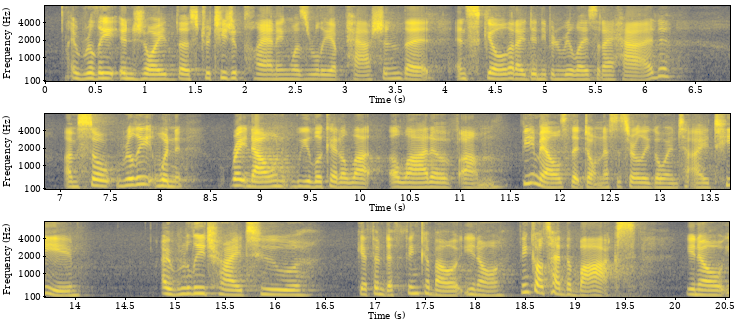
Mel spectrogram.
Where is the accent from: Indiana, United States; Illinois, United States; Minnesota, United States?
Minnesota, United States; Milan; moved away as an adult; I'm originally from Milan, Minnesota, which is southwest of Wilmer, about 40 minutes away, and very small town, 427 people when I lived there.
